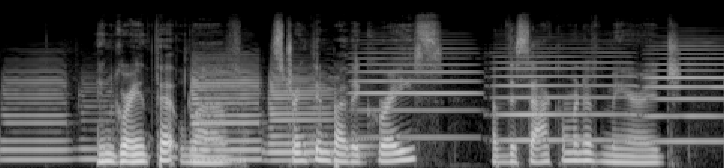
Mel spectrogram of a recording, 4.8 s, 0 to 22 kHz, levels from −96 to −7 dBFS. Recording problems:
background music; loud; throughout; 6 dB below the speech

